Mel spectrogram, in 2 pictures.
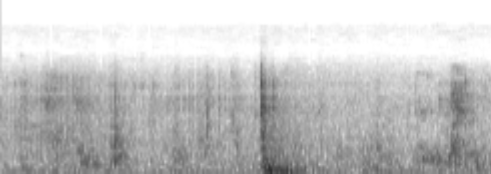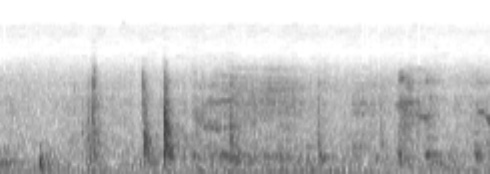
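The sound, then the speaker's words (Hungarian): An office door opens and shuts with a solid thump, followed by a few softer clicks and knocks of movement against a dull, muffled room background. “Hát akkor legyen szíves, menjen be ott az iroda ajtón.”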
